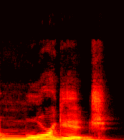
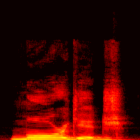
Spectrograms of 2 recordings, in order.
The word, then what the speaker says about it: mortgage: It's almost impossible to buy a house without a mortgage. Listen to the pronunciation of that last word. Mortgage.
